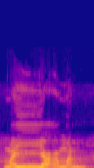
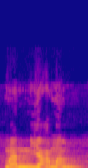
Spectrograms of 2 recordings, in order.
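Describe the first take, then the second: First: The n sound merges into the following y. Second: The n sound is clearly pronounced before y. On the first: "Tapi kita idghamkan. Bacanya" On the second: "itu kalau aslinya"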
